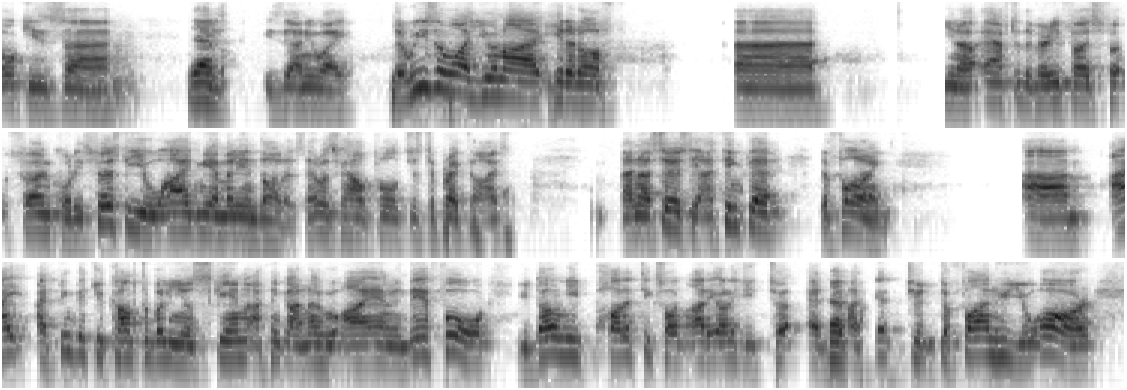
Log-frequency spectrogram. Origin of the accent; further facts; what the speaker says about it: South Africa; growing up in South Africa, one of the most politicized country in the world, also very humble beginnings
